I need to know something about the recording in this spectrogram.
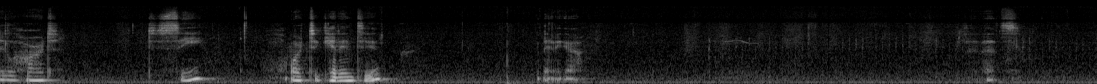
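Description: Yarn rustles softly as it is pulled and looped.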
